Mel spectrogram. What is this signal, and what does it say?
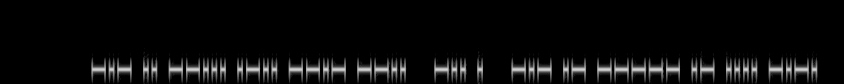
Morse code, heard as a keyed tone, about 28 wpm, 700 Hz. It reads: KI7LQZ DE KA0AHC
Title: USA Callsign DE Callsign 28wpm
